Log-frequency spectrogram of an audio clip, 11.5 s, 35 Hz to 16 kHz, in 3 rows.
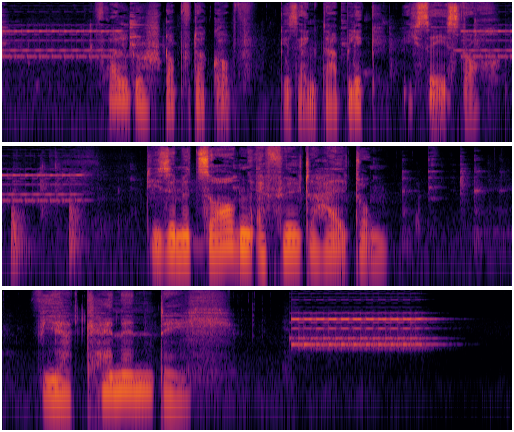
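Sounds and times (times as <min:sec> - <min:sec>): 
telephone ringing: 0:00.0 - 0:01.0, 0:03.4 - 0:04.6, 0:09.8 - 0:11.2
speech: 0:00.8 - 0:06.9, 0:07.9 - 0:09.4.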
